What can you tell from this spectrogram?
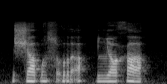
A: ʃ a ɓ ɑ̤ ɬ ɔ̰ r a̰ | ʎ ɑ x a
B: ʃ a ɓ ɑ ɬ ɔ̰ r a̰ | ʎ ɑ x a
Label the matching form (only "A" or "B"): A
